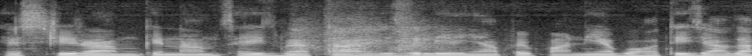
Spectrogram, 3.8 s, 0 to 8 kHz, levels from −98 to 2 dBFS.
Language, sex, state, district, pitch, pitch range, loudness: Hindi, male, Chhattisgarh, Kabirdham, 140 Hz, 135-140 Hz, -17 LUFS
